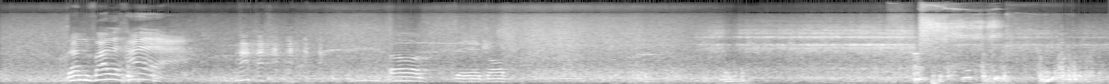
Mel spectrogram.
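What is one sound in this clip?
A roller coaster car rattles and rumbles along its track.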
